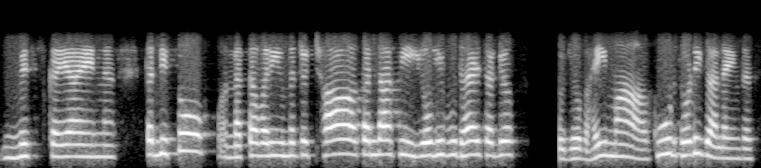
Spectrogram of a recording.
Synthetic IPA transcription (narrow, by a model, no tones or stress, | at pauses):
mɪskɐjaɦɪnɪ̆ | t̪ɐɗɪsonɐkəʋɐɾiʊnə̆d͡ʑot͡ɕʰaːkɐ̃nd̪aːsĩɪɦobʱiɓʊd̪ʱaːjot͡ɕʰɐɗijo | t̪od͡ʑʱobʱaːimãːkuːɾt̪ʰoːɽiɠaːl̤aːĩːn̆d̪əsɪ̥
